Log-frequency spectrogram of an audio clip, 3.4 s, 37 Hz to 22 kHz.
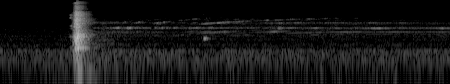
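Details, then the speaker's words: Mid-1990s Monorail all-in-one PC hard drive, removed and tested after percussive slap: sharp slap, then faint rising whine as platters spin up and then spin down; owner guesses head crash with heads stuck to the disc. "There we go, it spun right up. And then it spun down. It sounds like a head crash, so I'm guessing the head crashed on the disc."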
